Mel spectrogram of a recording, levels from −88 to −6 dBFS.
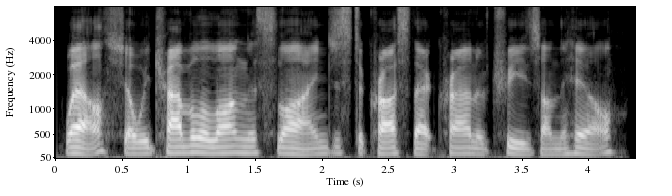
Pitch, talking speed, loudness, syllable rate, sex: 120 Hz, 220 wpm, -21 LUFS, 4.6 syllables/s, male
